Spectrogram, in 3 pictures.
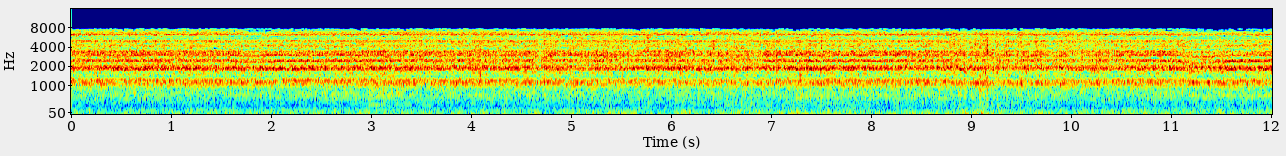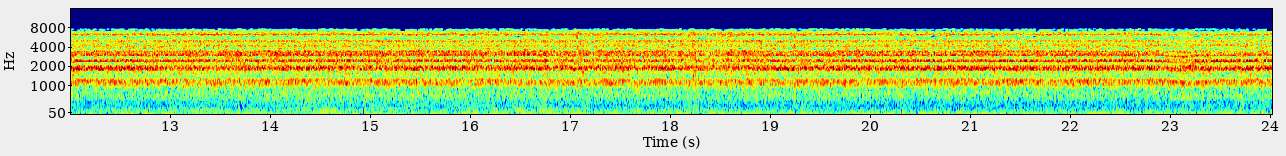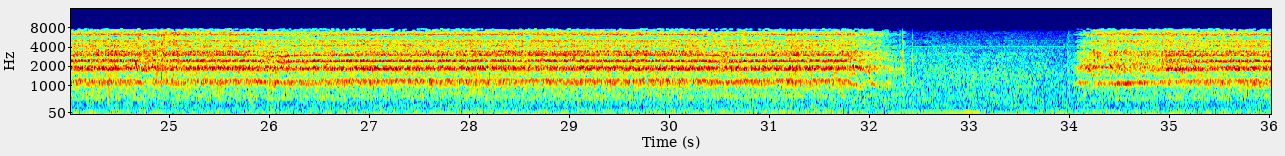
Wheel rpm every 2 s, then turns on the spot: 160, 160, 160, 160, 160, 160, 160, 160, 160, 160, 160, 160, 160, 160, 160, 150, 10, 120.
none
